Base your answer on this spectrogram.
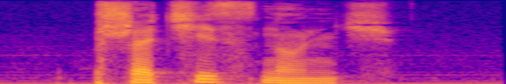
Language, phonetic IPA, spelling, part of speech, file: Polish, [pʃɛˈt͡ɕisnɔ̃ɲt͡ɕ], przecisnąć, verb, Pl-przecisnąć.ogg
